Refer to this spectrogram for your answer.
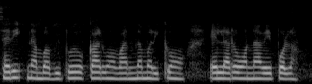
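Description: A high, girlish cartoon voice that rattles along at a fast clip, as a woman plays her. She is a cheeky, bossy schoolgirl who teases the boys without pause. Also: completely flat delivery, lightly acted. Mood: teasing. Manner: quick, teasing, bossy. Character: chatty teasing schoolgirl Akshaya. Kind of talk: cartoon voice acting.

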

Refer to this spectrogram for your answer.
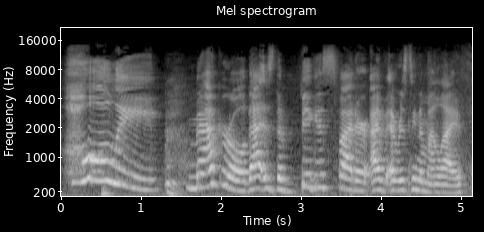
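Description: A young woman chatting excitedly and full of exclamations on a casual home video. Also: high-pitched, unhurried. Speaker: horror show host. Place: small room indoors at night. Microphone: camera mic. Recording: noisy home camcorder recording.

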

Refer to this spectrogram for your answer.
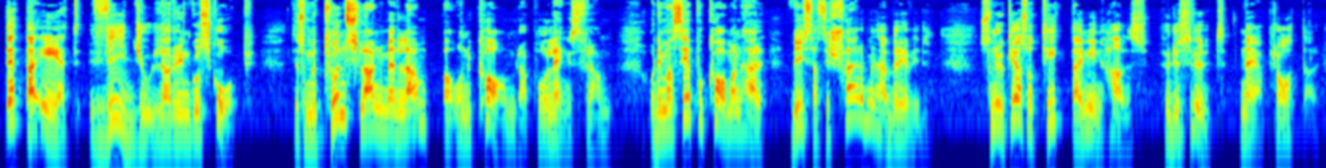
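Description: Calm man talking with a scope in his throat. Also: fairly high pitch, no room sound. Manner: calm, step-by-step explaining to viewers. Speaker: presenter demonstrating a laryngoscope. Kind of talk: explanatory demonstration. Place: ear, nose and throat clinic room.

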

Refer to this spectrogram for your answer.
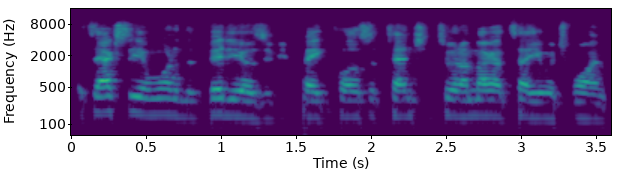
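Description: A man with a New York accent, a basketball coach walking through zone offense plays on a video call, animated and joking, often repeating words as he talks. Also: fairly high pitch, very fast, poor audio. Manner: animated, repeats words, self-deprecating jokes. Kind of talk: coaching clinic explanation.

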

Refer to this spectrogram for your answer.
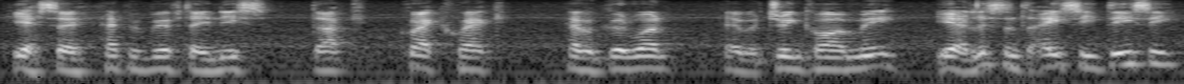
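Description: A man's voice: fairly high pitch, steady tone, a little fast, fairly bright tone, a little hiss or hum, poor audio. A man rambling casually in a birthday video, full of fillers, recorded indoors at home. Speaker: uncle making a birthday video.

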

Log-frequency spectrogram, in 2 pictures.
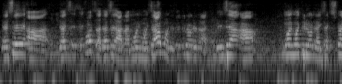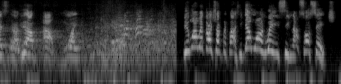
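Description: A man with a Nigerian accent doing stand-up comedy in Pidgin and English on a cinema stage. He talks loud and punchy, shouts his punchlines and slips into the voices of the people in his stories. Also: very high-pitched, normal speed, crowd noise. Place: cinema hall stage with a live audience. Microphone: handheld mic. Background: audience laughter.

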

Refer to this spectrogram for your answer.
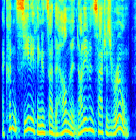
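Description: Reading a visual novel aloud on his headset mic, a young let's play streamer speaks fast in a high-pitched, mellow, husky voice with lively intonation. He's playful and self-mocking, stumbling over words in his asides. Game music is audible behind him.

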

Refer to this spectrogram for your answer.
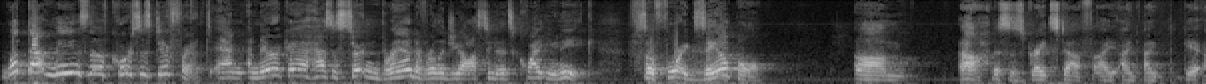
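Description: High-sitting and a little mellow, this man's voice belongs to a guest lecturer in his thirties. He talks animatedly in a whiteboard classroom through a lapel mic, restarting often and using fillers, during a lecture that takes audience questions.

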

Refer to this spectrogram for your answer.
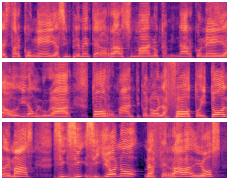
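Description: A young man in his twenties shares a personal testimony with a school assembly. His voice sits high for a man, and he tells the story with emotion, acting out the quotes as he goes. The sound is close and dry. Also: a little mellow, no room sound. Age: 20s. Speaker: youth speaker.

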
